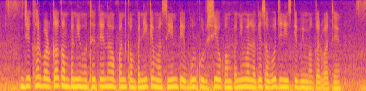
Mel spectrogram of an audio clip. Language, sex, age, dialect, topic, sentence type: Chhattisgarhi, female, 18-24, Eastern, banking, statement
